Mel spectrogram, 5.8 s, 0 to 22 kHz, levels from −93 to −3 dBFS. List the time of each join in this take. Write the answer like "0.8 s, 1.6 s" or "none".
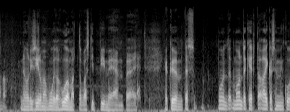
none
